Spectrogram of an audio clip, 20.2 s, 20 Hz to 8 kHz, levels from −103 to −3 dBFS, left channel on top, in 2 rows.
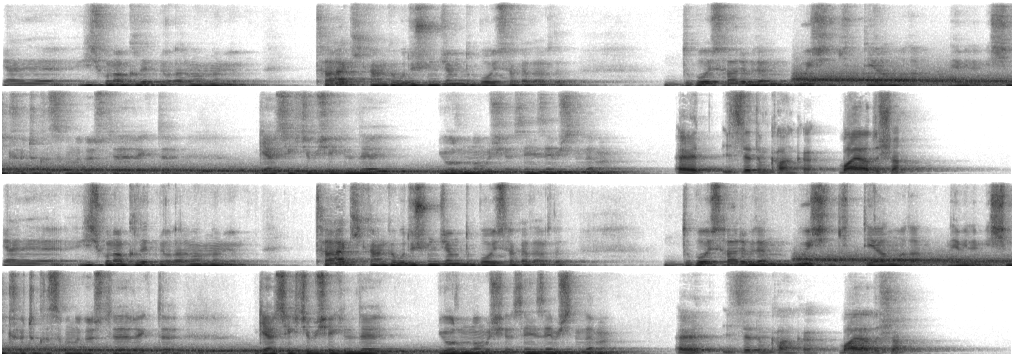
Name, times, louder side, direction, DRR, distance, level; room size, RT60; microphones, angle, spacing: voice 1, 0.0-2.5 3.1-5.7 6.6-11.9 12.6-14.0 14.5-16.3, right 2 dB, 80° right, 0.7 m, -23 dB
sound 1, 7.9-16.3, left 1 dB, 85° left, 1.2 m, -29 dB
voice 2, 16.8-18.2 18.5-19.1, left 3 dB, 65° left, 0.7 m, -25 dB
9.6 x 4.5 x 6.2 m
head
